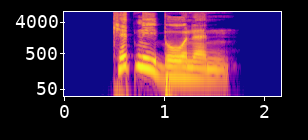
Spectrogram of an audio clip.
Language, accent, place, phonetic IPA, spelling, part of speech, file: German, Germany, Berlin, [ˈkɪtniˌboːnən], Kidneybohnen, noun, De-Kidneybohnen.ogg
- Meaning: plural of Kidneybohne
